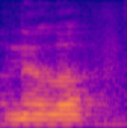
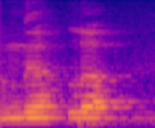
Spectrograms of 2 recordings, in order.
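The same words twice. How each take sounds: First: The sounds are said lightly and naturally. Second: The sounds are overdone and drawn out. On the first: "that would be fine" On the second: "obviously, I'm exaggerating"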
